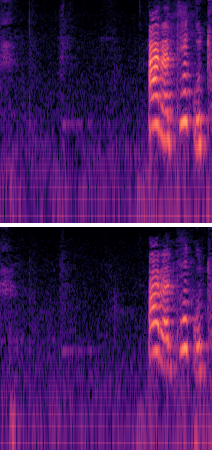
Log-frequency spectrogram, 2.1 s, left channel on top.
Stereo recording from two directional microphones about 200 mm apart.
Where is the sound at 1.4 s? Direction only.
55° left (ahead or behind).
